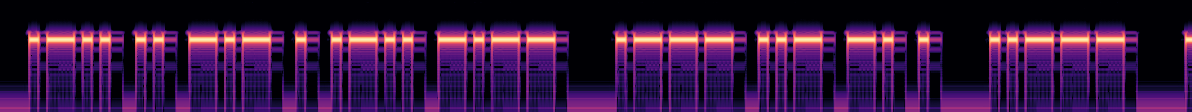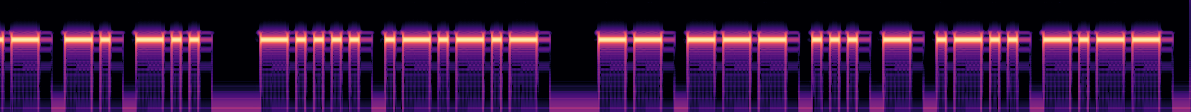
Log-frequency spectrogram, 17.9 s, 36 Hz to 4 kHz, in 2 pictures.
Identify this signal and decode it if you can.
Morse code, heard as a keyed tone, about 18 wpm, 750 Hz. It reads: LIKELY JUNE 2 AND 6. MOSTLY
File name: Morse / 18WPM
